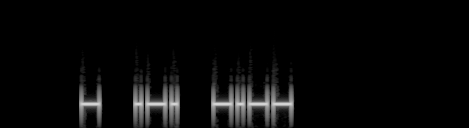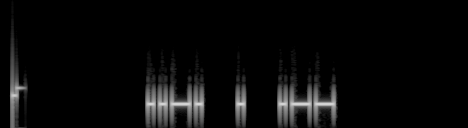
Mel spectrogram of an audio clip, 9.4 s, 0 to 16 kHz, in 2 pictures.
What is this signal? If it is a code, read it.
Morse code, heard as a keyed tone, about 20 wpm, spaced as for 15 wpm, 700 Hz. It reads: TRY FEW
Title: 2x Character Spacing - Top 500 Words - 20wpm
